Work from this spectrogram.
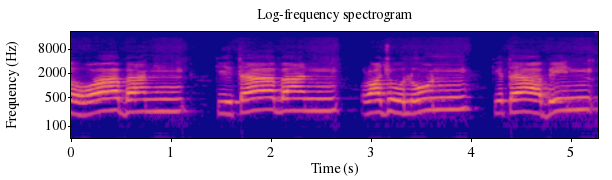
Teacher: तो तनवीन के आखिर में नून साकिन की आवाज़ निकलती है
